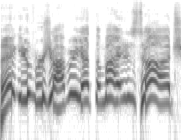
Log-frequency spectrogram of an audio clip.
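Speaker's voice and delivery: put-on high teenage voice cracking upward. Mocking a commentator's voice as it cracks like a teenager: Ben Meiselas voice cracking like a teenager. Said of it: "he starts cracking like a teenager".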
